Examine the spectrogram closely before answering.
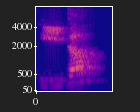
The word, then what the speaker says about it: eta: This is pronounced as eta rv.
